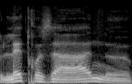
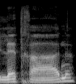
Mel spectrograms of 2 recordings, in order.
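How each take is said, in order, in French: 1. Les mots sont prononcés avec une liaison en z. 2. Les mots sont prononcés sans liaison en z.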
